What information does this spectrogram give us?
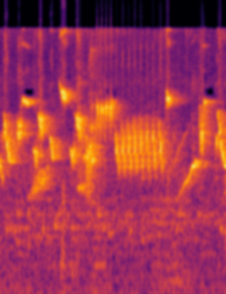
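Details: Sanger bird producing an energetic high jumble of chirps and slides, including a clear fast trill of about a dozen repeated pulsing notes, then more rising whistles.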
